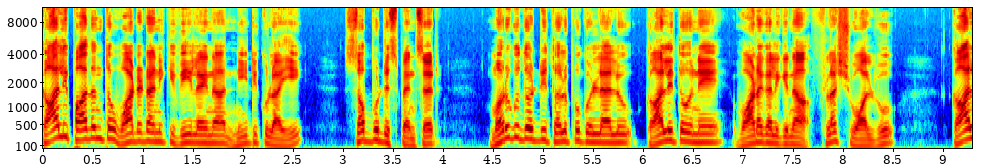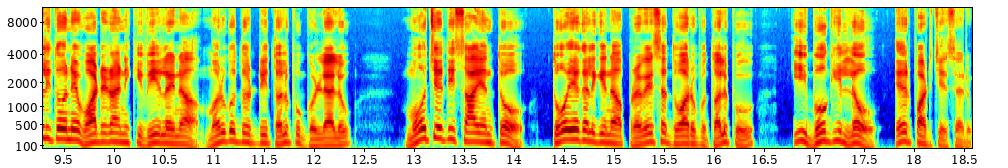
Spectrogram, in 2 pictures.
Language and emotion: Telugu, neutral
